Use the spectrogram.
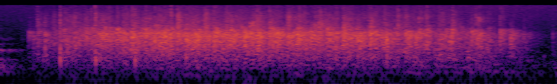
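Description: An audience applauds steadily for about five seconds, a dense, bright wash of many hands clapping that swells quickly, holds level, then tapers off at the end.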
